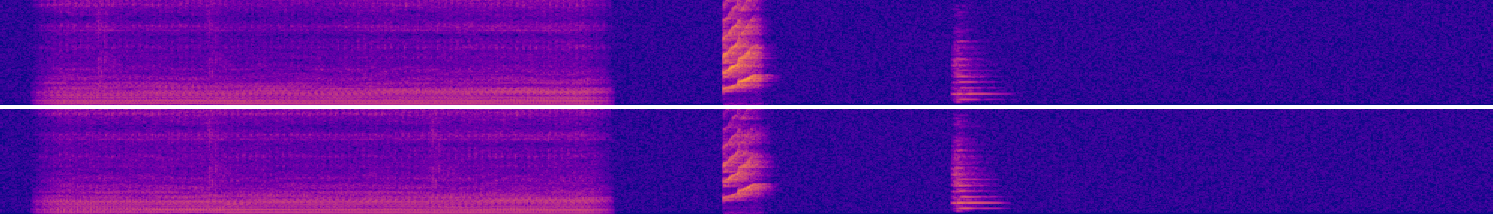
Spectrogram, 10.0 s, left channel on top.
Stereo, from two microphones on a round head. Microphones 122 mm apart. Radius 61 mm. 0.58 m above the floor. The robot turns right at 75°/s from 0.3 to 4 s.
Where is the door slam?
50° left (ahead or behind), 1.2 m.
